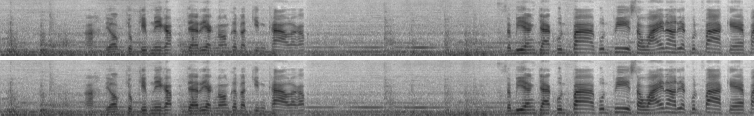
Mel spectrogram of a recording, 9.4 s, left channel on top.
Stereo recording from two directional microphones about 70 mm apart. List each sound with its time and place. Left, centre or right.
0.6 s insect: centre
1.6 s speech: right
6.3 s speech: right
